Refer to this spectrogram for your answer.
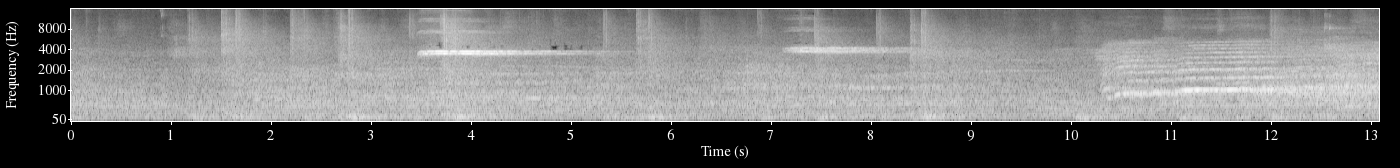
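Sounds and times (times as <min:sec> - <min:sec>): referee's whistle blasts: 0:03.4 - 0:05.3, 0:07.1 - 0:08.4
ball bouncing on hardwood floor: 0:05.3 - 0:06.0.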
